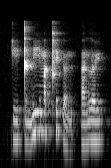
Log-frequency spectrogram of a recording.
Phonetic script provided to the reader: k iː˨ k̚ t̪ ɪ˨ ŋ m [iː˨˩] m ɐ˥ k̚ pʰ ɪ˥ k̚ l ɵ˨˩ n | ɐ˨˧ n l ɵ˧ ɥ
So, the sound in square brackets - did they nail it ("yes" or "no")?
no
